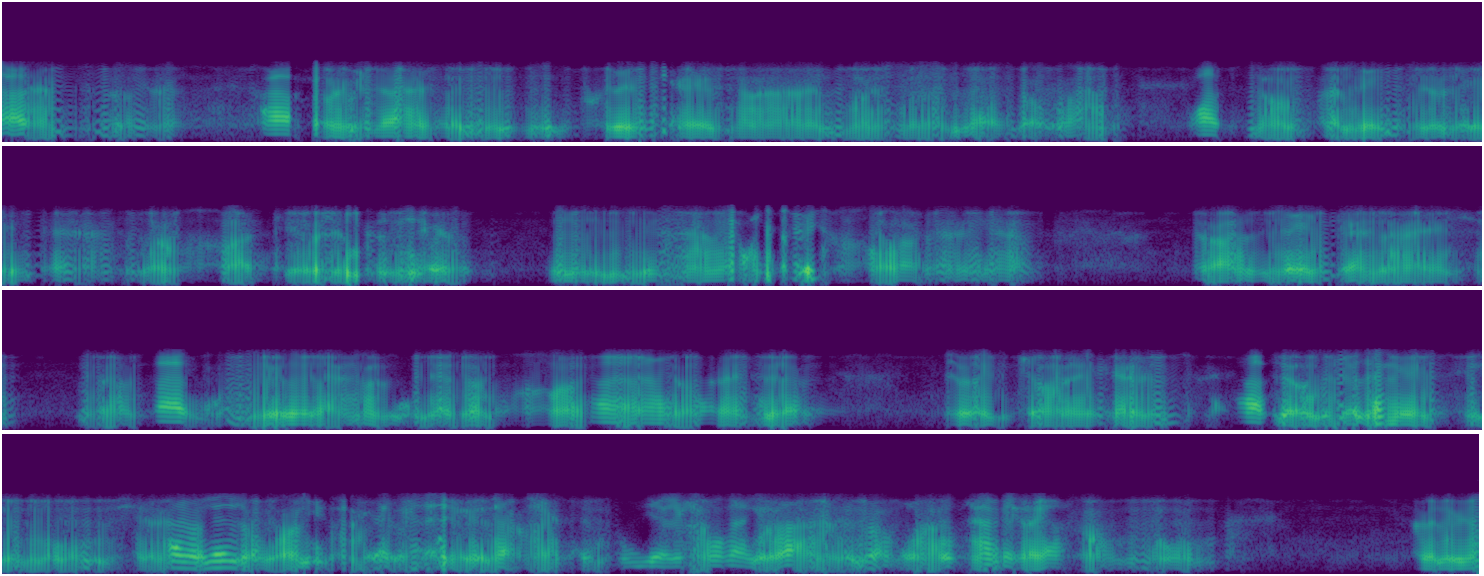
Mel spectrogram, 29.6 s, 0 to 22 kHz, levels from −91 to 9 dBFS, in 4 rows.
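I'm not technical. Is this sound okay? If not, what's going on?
No. Three separate problems are affecting this speech.

First, a block size mismatch (padded): one stage hands over shorter chunks of audio than the next expects, and the gaps are filled with silence. The result is a steady buzz at about 94 times per second, and the speech runs at roughly five-eighths of its normal speed while its tone colour stays about the same. This fits a stage reading 512-sample blocks.

Second, the voice has been squeezed through the Codec 2 vocoder, a digital-radio system that sends only a rough description of the voice and rebuilds it from simple tones. The original sound is not kept, so the speech sounds robotic, buzzy and heavily damaged, with a narrow, telephone-like range.

Third, there are bit errors on digital voice radio: corrupted data reached the vocoder, scrambling its description of the voice. 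The speech suddenly jumps in pitch and loudness and breaks into bleeps and robotic gibberish at 1.44–1.86 s, 3.20–3.41 s, 8.96–9.62 s, 11.04–11.58 s, 21.40–21.79 s and 23.72–24.58 s.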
